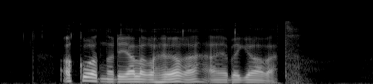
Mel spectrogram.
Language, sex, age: Norwegian, male, 28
